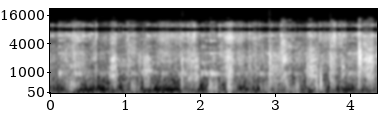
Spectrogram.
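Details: Kangal dog attacking its owner while a white dog comes to the owner's rescue; harsh, rapid barks and snarls in dense irregular bursts throughout, with scuffling noise of a fight.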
